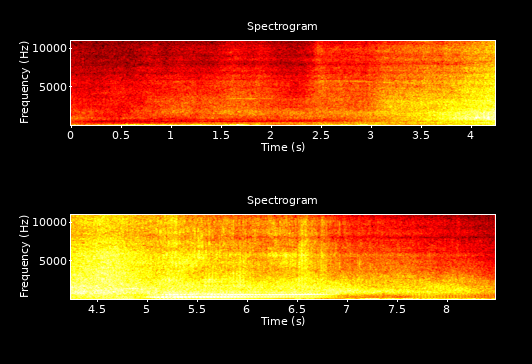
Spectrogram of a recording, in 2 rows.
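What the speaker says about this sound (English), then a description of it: "we'll give Toby a little flyby, see what this V8 is sounding like" A V8 Jaguar XK in sport mode sweeps past, its engine note rising as it approaches and peaking around the midpoint with a strong tonal roar, then fading away. No one speaks.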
